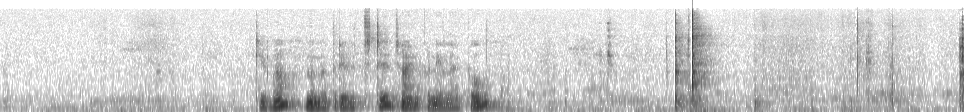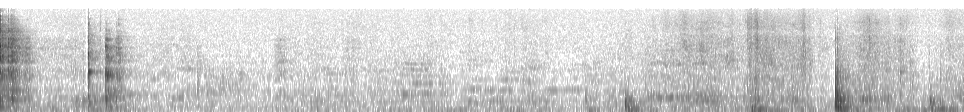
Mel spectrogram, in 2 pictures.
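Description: A sewing machine stitches with a fast rattling hum.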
